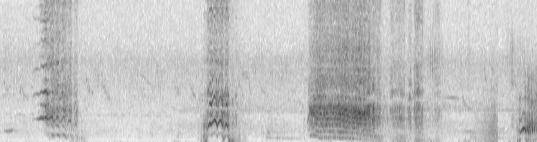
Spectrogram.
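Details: Horses in a galloping herd neighing: three separate whinnies, each with a quavering, descending harmonic pattern, separated by quieter gaps with faint background sounds.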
